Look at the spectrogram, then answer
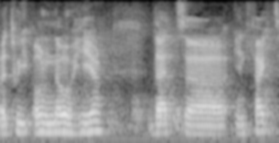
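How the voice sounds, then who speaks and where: A man with a French accent speaks at a very slow pace. Audible room echo surrounds his voice. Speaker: software developer and company CTO. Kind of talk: conference talk. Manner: halting.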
